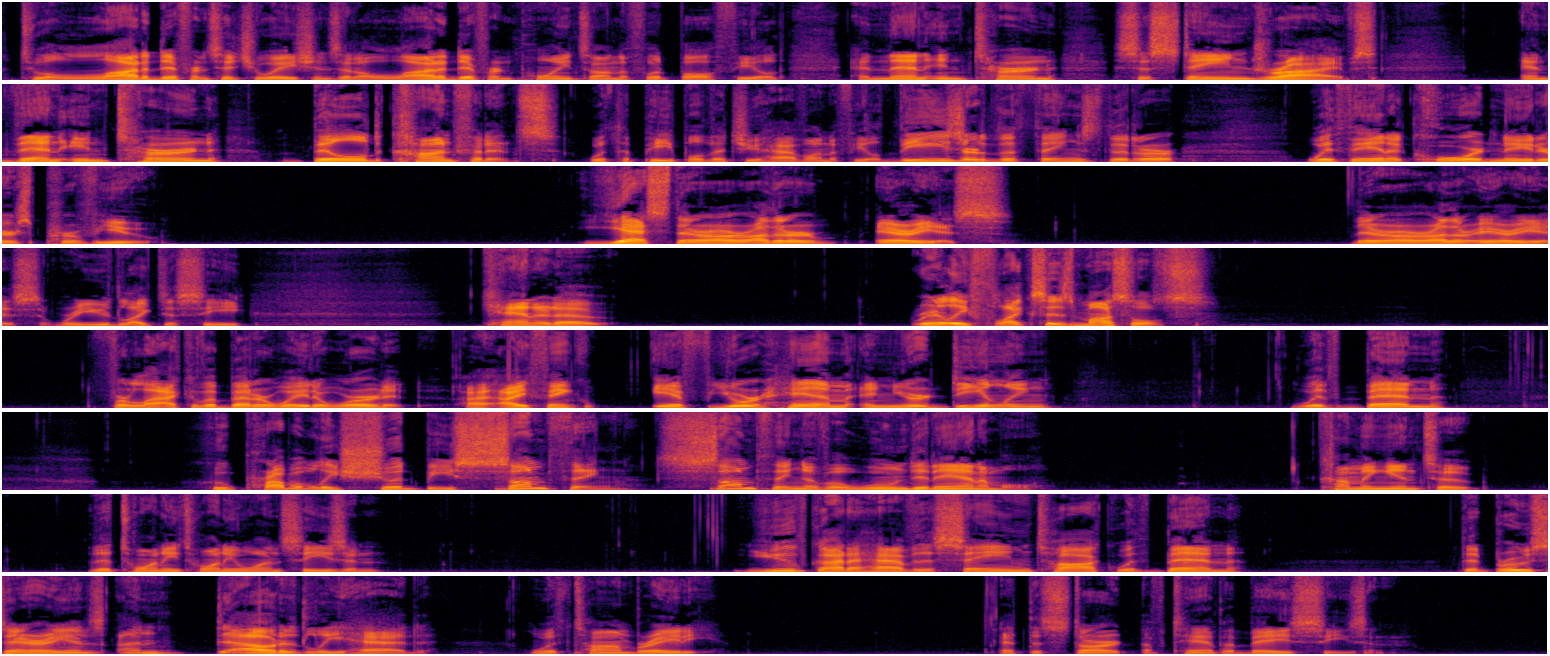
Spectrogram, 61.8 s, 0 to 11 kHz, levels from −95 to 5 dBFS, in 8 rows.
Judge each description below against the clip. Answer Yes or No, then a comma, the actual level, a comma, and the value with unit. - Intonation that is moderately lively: Yes, average, 3.3 semitones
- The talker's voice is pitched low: Yes, low, 125 Hz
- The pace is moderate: No, slow, 120 wpm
